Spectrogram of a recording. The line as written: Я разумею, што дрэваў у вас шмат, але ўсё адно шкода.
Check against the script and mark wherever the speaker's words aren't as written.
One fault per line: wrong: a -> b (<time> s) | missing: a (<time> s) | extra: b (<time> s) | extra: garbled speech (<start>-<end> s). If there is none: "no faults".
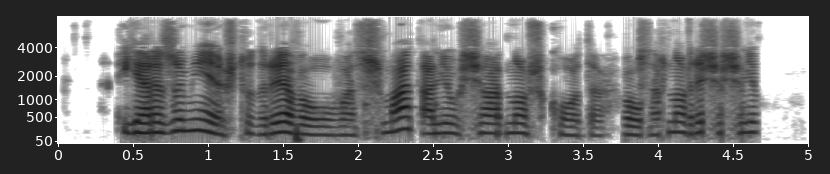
extra: garbled speech (3.8-4.7 s)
